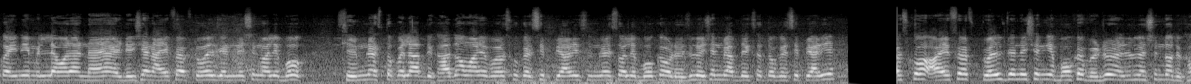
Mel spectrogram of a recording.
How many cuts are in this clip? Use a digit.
0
